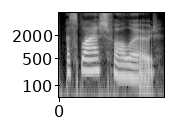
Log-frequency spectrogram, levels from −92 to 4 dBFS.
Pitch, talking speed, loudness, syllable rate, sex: 210 Hz, 135 wpm, -15 LUFS, 4.6 syllables/s, female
